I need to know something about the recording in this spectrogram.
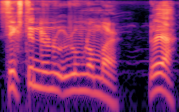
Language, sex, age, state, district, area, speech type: Assamese, male, 45-60, Assam, Kamrup Metropolitan, urban, spontaneous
